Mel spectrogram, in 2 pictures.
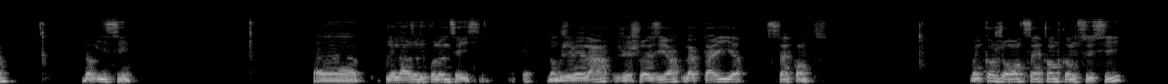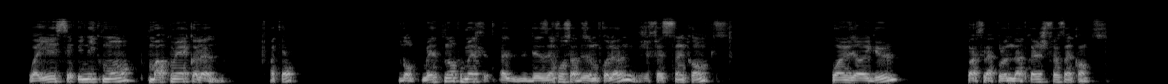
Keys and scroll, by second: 7.9 5, 8.3 0, 10.5 Return, 18.3 5, 18.6 0, 20.0 ., 21.9 5, 22.6 0.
